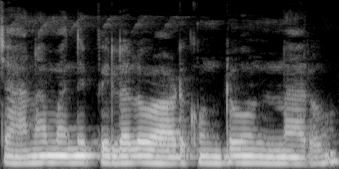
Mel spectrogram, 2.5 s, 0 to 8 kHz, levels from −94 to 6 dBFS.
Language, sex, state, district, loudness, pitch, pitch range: Telugu, male, Telangana, Mahabubabad, -14 LUFS, 120 Hz, 110-120 Hz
